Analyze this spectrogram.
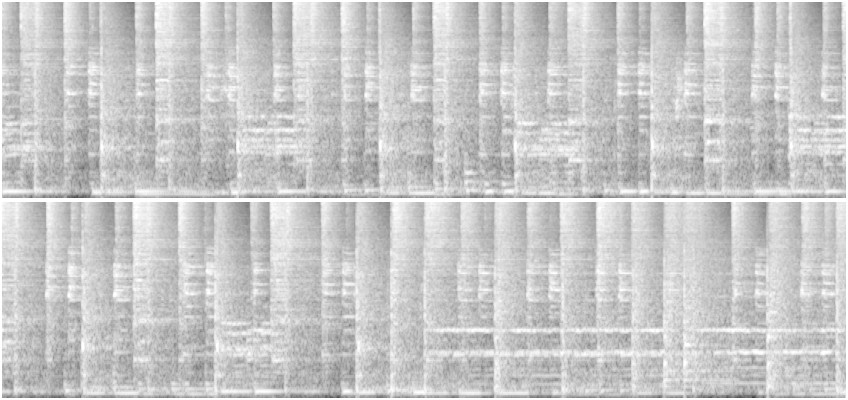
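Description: Acoustic drum kit playing a steady groove along with a recorded backing track that carries a bass line. The snare is played cross-stick as dry rim clicks. Held chords from the backing track come in about three-quarters of the way through.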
